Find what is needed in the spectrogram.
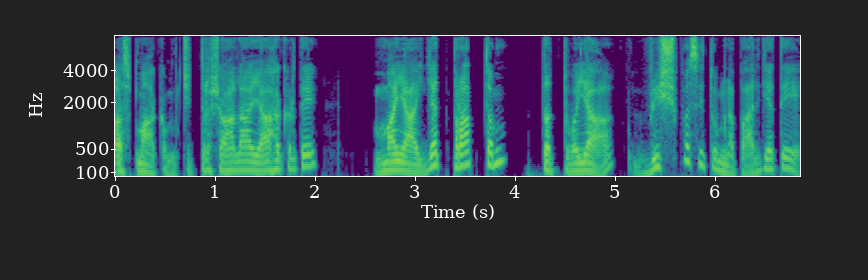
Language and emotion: Sanskrit, surprised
